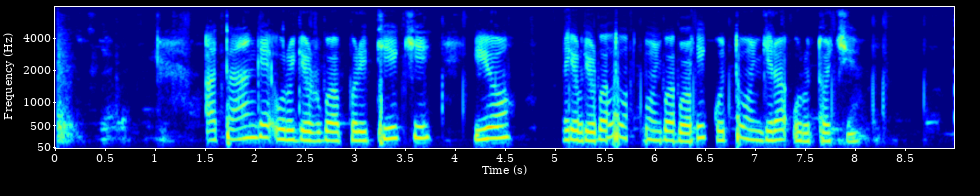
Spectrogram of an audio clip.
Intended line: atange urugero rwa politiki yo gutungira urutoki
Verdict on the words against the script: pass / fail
fail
